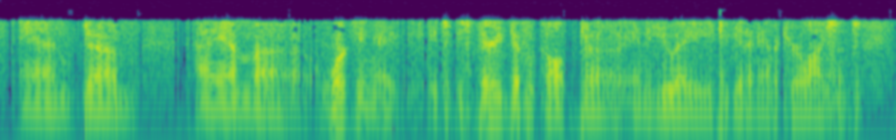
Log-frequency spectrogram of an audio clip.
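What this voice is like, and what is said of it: Texan American accent. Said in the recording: “as most people could pick up from the accent, from Texas”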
